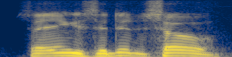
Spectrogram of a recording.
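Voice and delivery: plain reading voice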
